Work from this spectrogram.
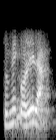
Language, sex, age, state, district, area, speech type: Assamese, female, 30-45, Assam, Tinsukia, urban, conversation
